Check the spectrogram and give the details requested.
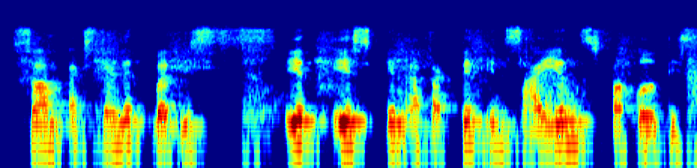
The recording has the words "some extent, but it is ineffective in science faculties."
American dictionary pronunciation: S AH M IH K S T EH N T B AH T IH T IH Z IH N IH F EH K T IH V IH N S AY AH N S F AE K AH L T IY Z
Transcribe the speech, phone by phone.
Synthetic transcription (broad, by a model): S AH M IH K S T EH N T B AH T IH T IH S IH N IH F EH K T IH F IH N S AY AH N S F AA K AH L T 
